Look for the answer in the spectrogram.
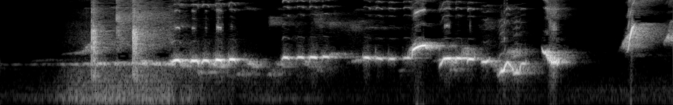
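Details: White-rumped shama lure song for night-time, to get a bird singing: a drawn-out steady whistle, then a rambling sequence of fluty rising and falling whistles, with a short high note at the end.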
